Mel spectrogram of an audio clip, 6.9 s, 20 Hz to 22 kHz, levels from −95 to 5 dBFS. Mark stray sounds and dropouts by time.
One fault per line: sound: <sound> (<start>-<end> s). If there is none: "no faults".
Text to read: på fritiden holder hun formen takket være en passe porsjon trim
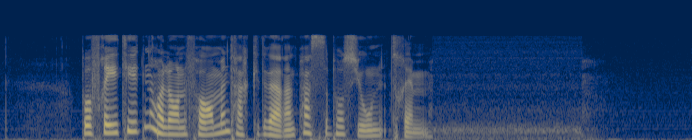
no faults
